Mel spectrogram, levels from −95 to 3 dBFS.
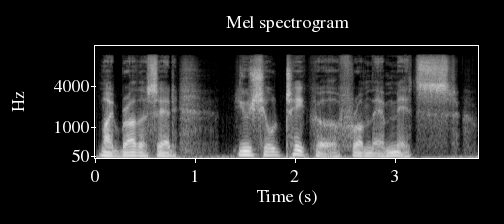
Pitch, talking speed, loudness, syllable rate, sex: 90 Hz, 155 wpm, -18 LUFS, 3.7 syllables/s, male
